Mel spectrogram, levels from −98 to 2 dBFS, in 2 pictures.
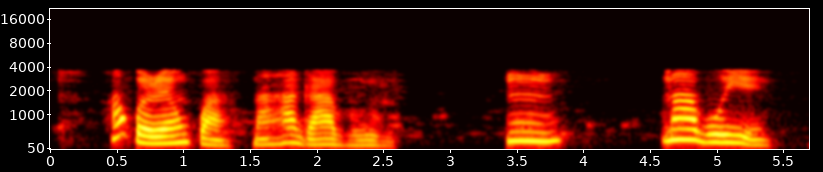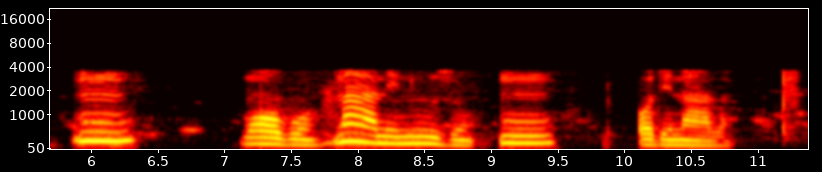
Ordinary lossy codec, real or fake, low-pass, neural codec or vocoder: none; real; 3.6 kHz; none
